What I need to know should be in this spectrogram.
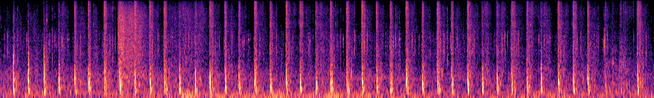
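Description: Footsteps tramp quickly and steadily through grass and undergrowth.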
